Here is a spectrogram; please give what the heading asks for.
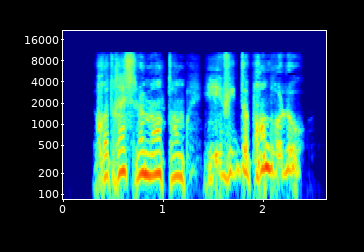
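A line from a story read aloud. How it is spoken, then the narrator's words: Whispering. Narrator (French): lui souffla Agathe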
